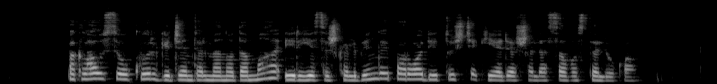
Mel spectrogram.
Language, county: Lithuanian, Vilnius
